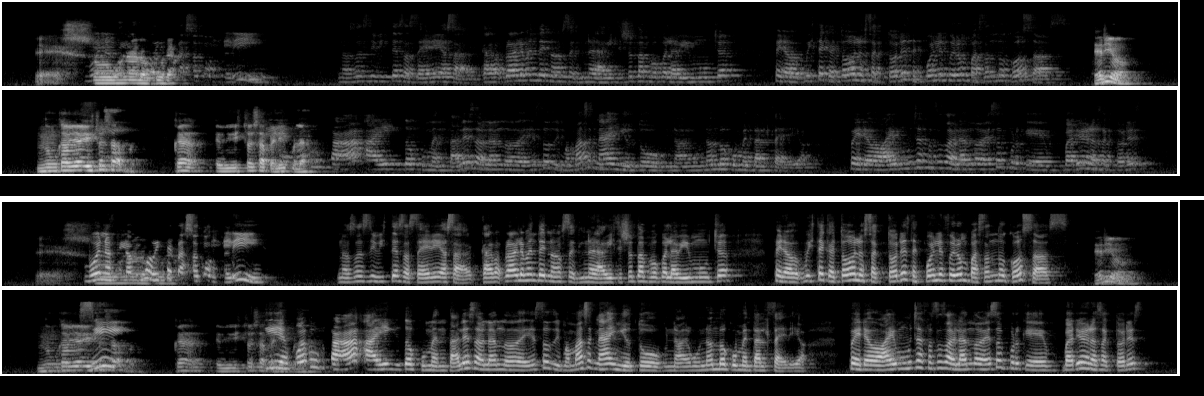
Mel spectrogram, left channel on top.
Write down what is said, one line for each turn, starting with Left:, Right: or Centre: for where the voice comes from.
Left: Eso
Right: Bueno,
Left: es
Right: es
Left: una
Right: que lo mismo,
Left: locura.
Right: viste, pasó con Glee. No sé si viste esa serie, o sea, ca- probablemente no, sé- no la viste, yo tampoco la vi mucho, pero viste que a todos los actores después le fueron pasando cosas.
Left: ¿En serio? Nunca había
Right: Sí,
Left: visto esa, nunca he visto esa
Right: Y
Left: película.
Right: después buscá, hay documentales hablando de eso, tipo, más que nada en YouTube, no algún no un documental serio. Pero hay muchas cosas hablando de eso porque varios de los actores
